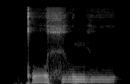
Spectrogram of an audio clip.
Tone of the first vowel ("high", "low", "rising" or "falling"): low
